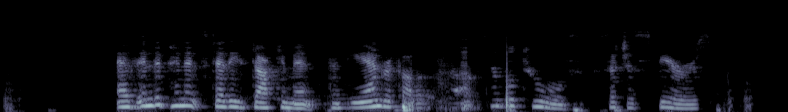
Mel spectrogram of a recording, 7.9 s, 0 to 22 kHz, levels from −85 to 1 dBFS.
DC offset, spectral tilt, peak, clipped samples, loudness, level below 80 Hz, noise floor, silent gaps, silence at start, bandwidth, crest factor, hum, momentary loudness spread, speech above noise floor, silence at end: under 0.1%; -9 dB/octave; -16 dBFS; under 0.1%; -36 LUFS; -56 dBFS; under -90 dBFS; 0.42-0.46 s; 0.05 s; 6.4 kHz; 20 dB; none; 15 LU; over 55 dB; 0.35 s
